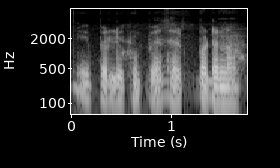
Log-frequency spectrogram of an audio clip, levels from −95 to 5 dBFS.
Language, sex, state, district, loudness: Garhwali, male, Uttarakhand, Tehri Garhwal, -23 LUFS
